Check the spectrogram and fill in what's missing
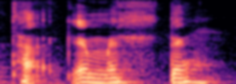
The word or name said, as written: ta'k'imiLding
